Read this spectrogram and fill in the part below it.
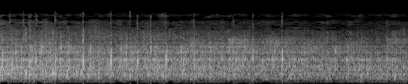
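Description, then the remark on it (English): A steady round of audience applause, dense clapping at an even, sustained level throughout with scattered sharper individual claps standing out, no voices heard. “round of applause.”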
